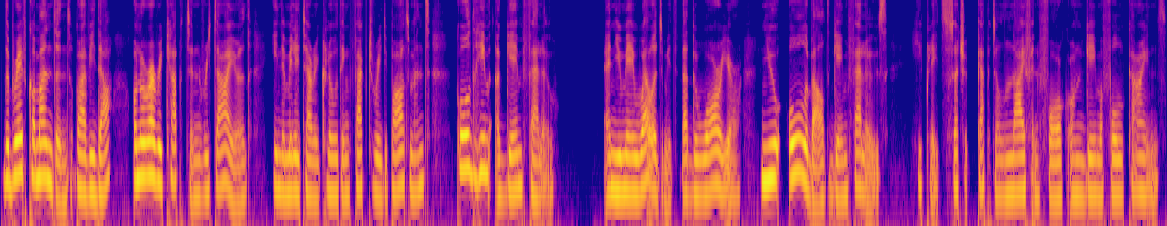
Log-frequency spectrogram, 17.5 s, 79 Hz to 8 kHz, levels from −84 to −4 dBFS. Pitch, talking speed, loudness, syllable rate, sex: 170 Hz, 145 wpm, -20 LUFS, 4.8 syllables/s, female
